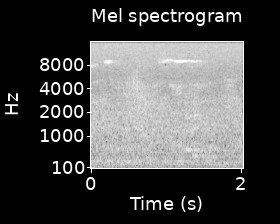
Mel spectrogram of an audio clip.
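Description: A steady hum of road traffic, cars and trucks blending into a continuous low rumble with no distinct passes, fairly quiet throughout.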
